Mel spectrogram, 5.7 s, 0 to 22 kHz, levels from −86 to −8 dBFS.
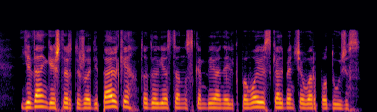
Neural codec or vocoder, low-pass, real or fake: none; 7.2 kHz; real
